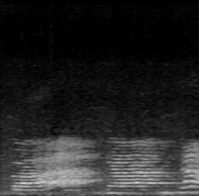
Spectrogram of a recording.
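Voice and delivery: "banana" slowly split as ba-na-na; counted by syllables. Shown as a demonstration. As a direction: count out the three beats of "banana". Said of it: "You have to count it".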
